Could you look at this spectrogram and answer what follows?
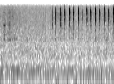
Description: Sound like a loose piece of metal is rolling around in your knife? Here's how you can fix that, easily.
